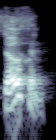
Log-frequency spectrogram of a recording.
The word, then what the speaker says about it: Dothan: does how do how do native do--the onehans pronounced Dothan its Dothan yeah well we're down there with the southern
